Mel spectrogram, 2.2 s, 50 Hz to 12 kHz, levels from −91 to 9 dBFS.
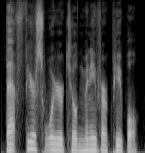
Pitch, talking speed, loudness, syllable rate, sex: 125 Hz, 220 wpm, -20 LUFS, 6.7 syllables/s, male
